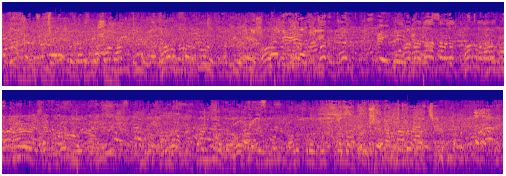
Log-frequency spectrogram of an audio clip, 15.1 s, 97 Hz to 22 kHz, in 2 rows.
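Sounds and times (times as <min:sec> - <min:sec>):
babble of spectators' voices: 0:00.0 - 0:15.0.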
